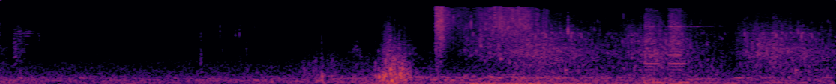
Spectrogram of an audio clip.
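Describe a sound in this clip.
A muffled underwater rumble of moving water goes on throughout.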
